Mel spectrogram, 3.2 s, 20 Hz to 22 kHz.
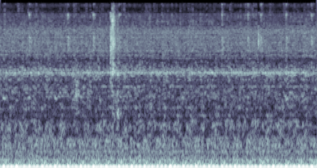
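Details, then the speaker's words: Edsel V8 started, not fully warmed up: low, lumpy idle with a steady puffing tick about four per second from multiple exhaust leaks. "let me fire this thing on up here let you hear it like i said it's got some piled exhaust leaks"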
